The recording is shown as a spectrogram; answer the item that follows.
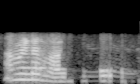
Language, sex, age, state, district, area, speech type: Kannada, female, 18-30, Karnataka, Kolar, rural, conversation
